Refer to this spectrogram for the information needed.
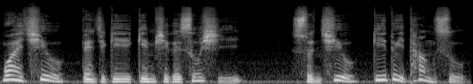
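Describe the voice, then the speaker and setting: A man with a Taiwanese accent narrating a scripted children's radio story in an expressive storytelling manner. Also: mid-range voice, measured pace, breathy edge, no echo.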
